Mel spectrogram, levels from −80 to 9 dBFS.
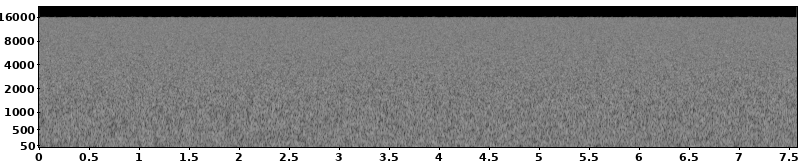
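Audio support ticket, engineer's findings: Loud, harsh broadband noise across the whole clip, start to end. Diagnosis: samples built from the wrong bytes. Probable component: file reader or decoder's sample assembly stage. Bytes within each sample mis-combined, whether off by one byte, byte order swapped, or wrong alignment assumed. Fast-changing low-order bits end up as the most significant part of every value, so the sound itself is buried under noise.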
